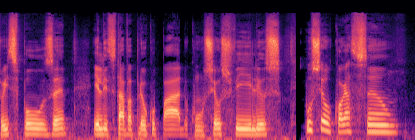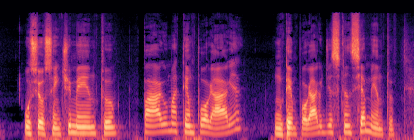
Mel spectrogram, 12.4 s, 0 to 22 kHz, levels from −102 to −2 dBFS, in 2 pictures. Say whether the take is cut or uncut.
cut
